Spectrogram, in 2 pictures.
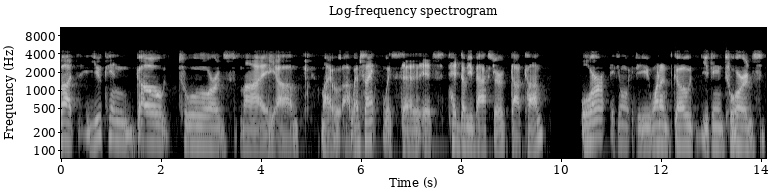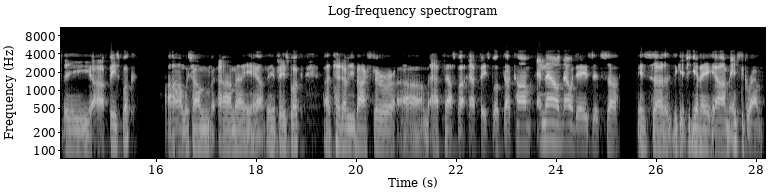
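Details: Aphasia in an adult male who had a massive stroke at age 41, initially left with global aphasia and still aphasic thirteen years later, needing extra time to process sentences and find words.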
